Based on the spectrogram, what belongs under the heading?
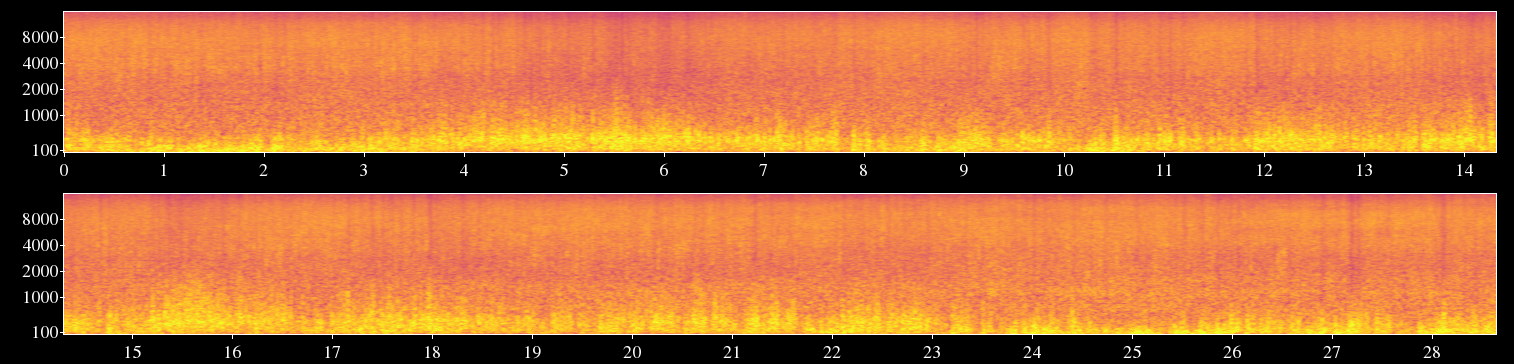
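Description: Thunderstorm downpour: heavy rain hissing steadily onto the flight deck while strong wind buffets the microphone in uneven gusts.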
